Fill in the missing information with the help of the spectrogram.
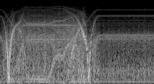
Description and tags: Sweeping the shortwave dial -- noise & tones filtered by changes in radio frequency.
